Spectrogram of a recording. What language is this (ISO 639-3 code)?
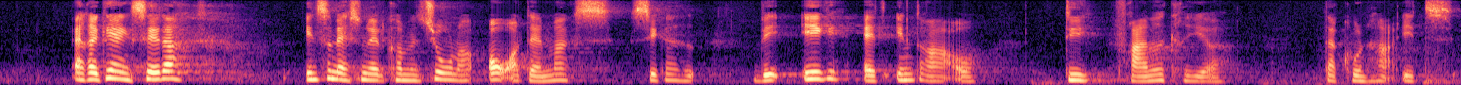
dan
